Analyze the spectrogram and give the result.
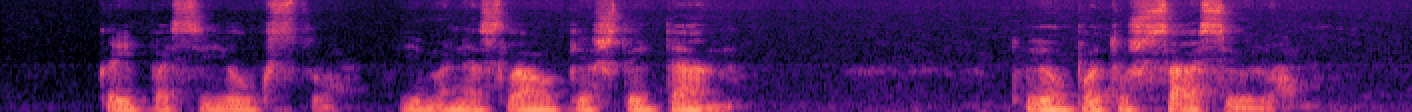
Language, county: Lithuanian, Šiauliai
